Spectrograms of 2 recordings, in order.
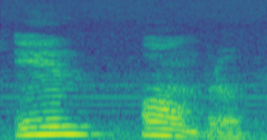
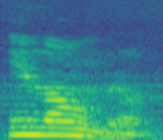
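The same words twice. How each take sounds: First: The two words are said slowly with a pause. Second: The two words run together without a pause. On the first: The speaker calls it wrong. "nenhum nativo vai falar assim pausadamente" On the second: The speaker calls it right. "Ele vai juntar uma coisa na outra"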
